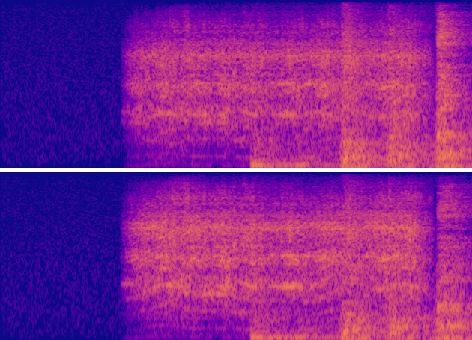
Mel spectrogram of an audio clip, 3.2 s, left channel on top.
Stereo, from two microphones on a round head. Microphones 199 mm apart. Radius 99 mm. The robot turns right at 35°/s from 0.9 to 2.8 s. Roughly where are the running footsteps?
Centre.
